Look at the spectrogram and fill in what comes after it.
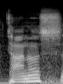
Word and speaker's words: Thanos: We were actually just talking briefly about, is it pronounced Thanos? How do you say it in German? – Thanos.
